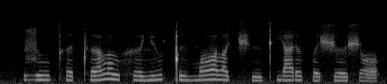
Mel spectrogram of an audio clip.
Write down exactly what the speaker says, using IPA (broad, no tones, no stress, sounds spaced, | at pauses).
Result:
z u kʰ ə tʰ ə lˠ u x ɵ lʲ u ǃ ɨ m ɔ lˠ ɨ t͡ʃʰ ɨ kʰ j a ɾ ɵ p ə ʃ ɵ ʃ ɔ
